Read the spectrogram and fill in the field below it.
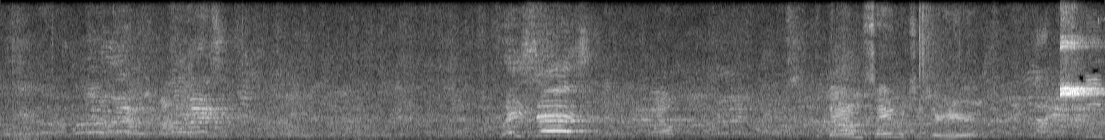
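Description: Men and women in the crowd shout and cheer loudly.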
